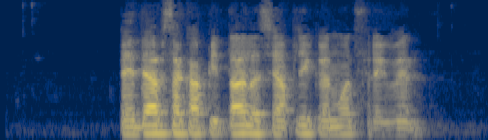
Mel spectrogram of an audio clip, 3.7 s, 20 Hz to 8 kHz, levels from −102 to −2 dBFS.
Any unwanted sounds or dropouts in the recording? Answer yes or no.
no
